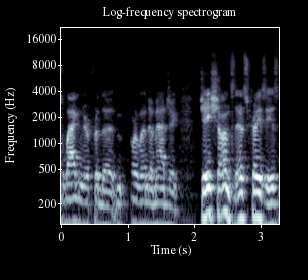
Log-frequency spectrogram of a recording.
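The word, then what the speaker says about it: Jae'Sean: rockets and franz wagner for the orlando magic j sean's that's crazy his name is spelled j-a-e uh apostrophe a s-e-a-n j sean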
